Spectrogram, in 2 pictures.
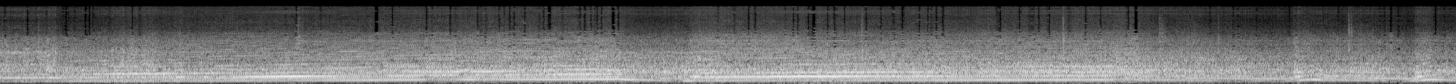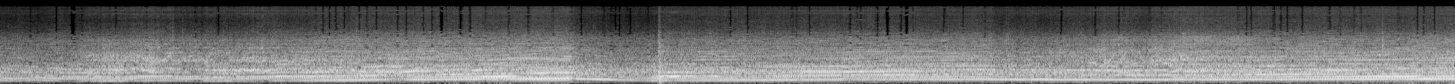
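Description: Honda track car's engine heard from inside the cabin under hard acceleration, its pitch climbing through the revs and dropping at upshifts about six and a half and twenty seconds in. Between about twelve and sixteen seconds the pitch wavers up and down as it slows and downshifts for corners.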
